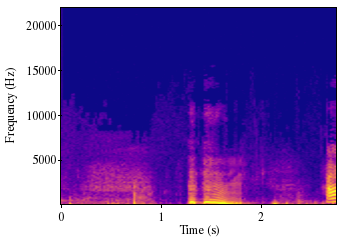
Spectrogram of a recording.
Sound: clears throat

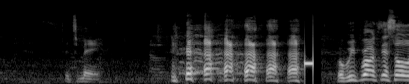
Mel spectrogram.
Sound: laughing

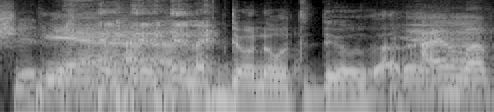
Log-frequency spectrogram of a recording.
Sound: everyone laughs

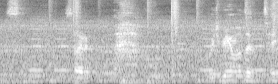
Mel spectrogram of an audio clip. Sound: sigh

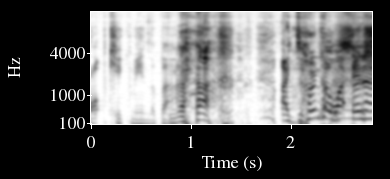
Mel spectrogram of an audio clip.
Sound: laughing

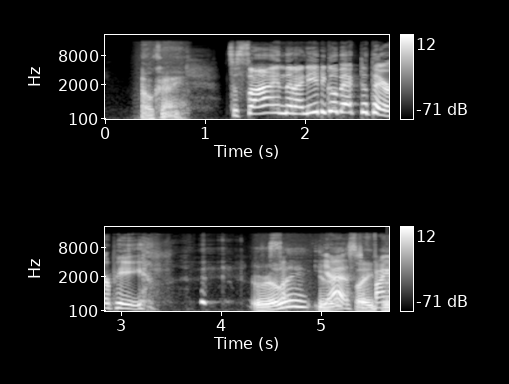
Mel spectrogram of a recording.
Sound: laughing

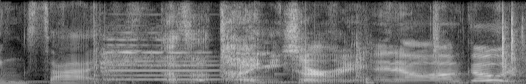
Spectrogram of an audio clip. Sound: hitting bell

